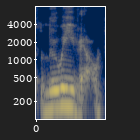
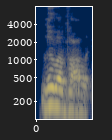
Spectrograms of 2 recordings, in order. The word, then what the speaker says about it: Louisville: Another Studio Simon Stumper live from the studios of Studio Simon in Louisville, Kentucky.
